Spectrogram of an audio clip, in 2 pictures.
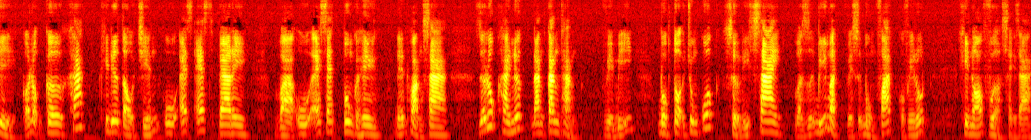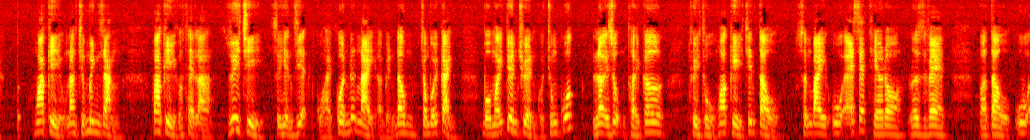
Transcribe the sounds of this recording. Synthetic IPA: i˨˩kɔ˨˦ɗə̰˧˨wŋ͡mkəː˧xaː˦˥k̚xi˧ɗɨ˧ət̪ə˨˩wt͡ɕi˨˦ənʔu˧ʔɛ˦˥sʔɛ˦˥sɓa˧ɾi˧ | vaː˨˩ʔu˧ʔɛ˦˥s̚ʔɛ˦˥t̚pu˧ŋ͡mkə˨˧˩ɦi˧ɗe˨˦nhwaː˨˩ŋsaː˧ | zɨ̰˧˥lʊ˦˥k̚haː˧jnɨ˦˥ək̚ɗaː˧ŋka˧ŋt̪ʰa˧˩ŋ | vi˨˩mḭ˧˥ | ɓu˨˩k̚t̪o̰˧˨jt͡ɕʊ˧ŋ͡mku˦˥ək̚sɨ˧˩li˨˦saː˧jvaː˨˩zɨ̰˧˥ɓi˨˦mə˨˩t̚ve˨˩sɨ̰˧˨ɓʊ˨˩ŋ͡mfaː˦˥t̚ku˧˩əvi˧ɾu˦˥t̚ | xi˧nɔ˨˦vɨ˨˩əsa˧˩jzaː˧hwaː˧ki˨˩kʊ̰˧˥ŋ͡mɗaː˧ŋt͡ɕɨ˨˦mï˧ŋ̟za˨˩ŋ | hwaː˧ki˨˩kɔ˨˦t̪ʰe˧˩laː˨˩zwi˧t͡ɕi˨˩sɨ̰˧˨hḭ˧˨ənzḭ˧˨ənku˧˩haː˨˩jkwə˧nːɨ˦˥ək̚na˨˩jʔəː˧˩ɓi˧˩ənɗə˧wŋ͡mt͡ɕɔ˧wŋ͡mɓo˨˦jka˧˩jŋ̟ | ɓo̰˧˨ma˨˦jt̪wi˧ənt͡ɕwi˨˩ənku˧˩ət͡ɕʊ˧ŋ͡mku˦˥ək̚lə̰ː˧˨jzʊ̰˧˨ŋ͡mt̪ʰəː˨˩jkəː˧ | t̪ʰwi˧˩t̪ʰu˧˩ɦwaː˧ki˨˩t͡ɕe˧nt̪ə˨˩w | sə˧nɓa˧jʔu˧ʔɛ˦˥ɛ˦˥t̚t̪ʰe˧ɗɔ˧lo˧zvɛ˧ | vaː˨˩t̪ə˨˩wʔu˧

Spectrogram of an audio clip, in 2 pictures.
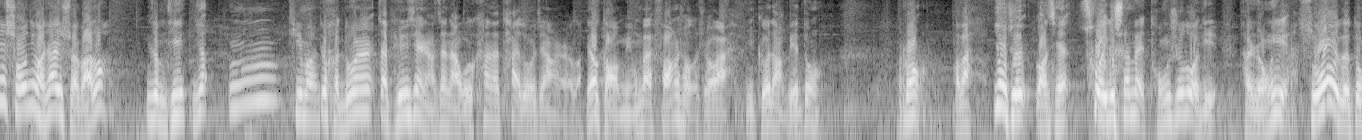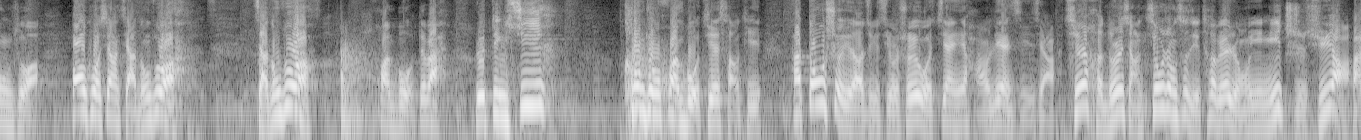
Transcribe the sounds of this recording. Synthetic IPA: ʂ̩˧˥ʊ˧ni˧˥˩ʈ͡ʂɑ˥i˥˩ʂwe˨˩ɪwa˧˥nlə˧ | ni˧˥t͡sə˨˩mə˧t̪ʰi˧˥ni˨˩ʈ͡ʂɛ˥d̪ə˧n̩˥˩t̪ʰi˧˥mə˧jʊxə˨˩nt̪wɔ˥ɻə˧˥nt͡sa˥˩ɪpʰe˧˥t͡ɕŋɕ̬jɛ˥˩nʈ͡ʂʰɑ˨˩ŋt͡sa˥˩ɪna˧˥wɔ˨˩t͡ɕo˥˧˥n˥˧t̪ʰa˥˩ɪt̪wɔ˥ʈ͡ʂɤ˥˧jɑ̰˥˩ŋə̰˞˧˥lə̰˧ni˧˩jʊkɑ˨˩ʊmi˧˥ŋba˥˧ɪfɑ˧˥ŋʂo˨˩ʊd̪ə˦ʂɻxa̰˩ni˨˩kɤ˧˥t̪ɑ˨˩ŋpjɛ˧˥t̪ʊ˥˩ŋ | fʊ˥ŋxɑ˧˥ʊba˧ | jo˥˩ʊt̪ʰwe˧˥ɪwɑ˨˩ŋt͡ɕʰjɛ˧˥nt͡sʰwɔ˥˩i˧˥ɡə˧ʂə˥npe˥˩ɪt̪ʰʊ˧˥ŋʂ̬ɻ̩˧˥lwɔ˥˧t͡ɕ̪i˧˩xə˨˩nɻʊ˧˥ŋi˥˩swɔ˧˥jo˨˩ʊd̪ə˦t̪ʊ˥˧ŋt͡swɔ˥˩ | pɑ˥ʊkʰwɔ˥˧ɕjɑ˥˩ŋt͡ɕja˨˩t̪ʊ˥ŋt͡swɔ˥˩ | t͡ɕja˨˩t̪ʊ˥˧ŋt͡swɔ˥˩ | xwa˥˧npu˥˩t̪we˥˩ɪbɐ˩˥˩t̪i˨˩ŋɕi˥ | kʰʊ˥ŋʈ͡ʂʊ˥ŋxwa˥˧npu˥˩t͡ɕi˧˥ɕɑ˨˩ʊt̪ʰi˧˥ | t̪ʰa˥t̪o˥ʊʂɤ˥˧t͡ɕi˥˧t̪ɑ˥˧ʊʈ͡ʂɤ˥˩ɡə˩t͡ɕi˥wswɔ˧˥i˧˥wɔ˨˩t͡ɕjɛ˥˧ni˧˥xɑ˨˩ʊjɑ˥˧ljɛ˥˧nɕi˨˩ḭ˧˥ɕja̰˥˩t͡ɕʰi˧˥ʂɻ̩˧˥xə˨˩nt̪̬wɻə˧˥nɕjɑ˨˩ŋt͡ɕjo˥ʊʈ͡ʂɤ˥˧ŋt͡sɹ̩˥˩t͡ɕi˨˩t̪ʰɤ˥˩pjɛ˧˥ɻʊ˧˥ŋi˥˩ni˧˥ʈ͡ʂɻ̩˨˩ɕy˥jɑ˥˩ʊpa˨˩

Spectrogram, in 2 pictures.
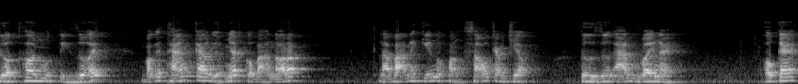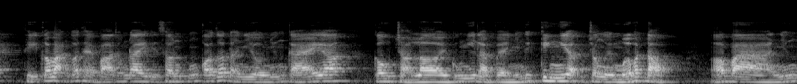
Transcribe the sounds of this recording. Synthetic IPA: ɗɨ˨˩ək̚həː˧nmo˨˩t̚t̪i˧˩zɨ̰˧˥əj | vaː˨˩kaː˨˦jt̪ʰaː˨˦ŋkaː˧wɗi˧˩əmɲə˦˥t̚ku˧˩əɓa̰ː˧˨nɗɔ˨˦ɗɔ˨˦ | laː˨˩ɓa̰ː˧˨nːɗa̰˧˥ki˨˦nɗɨ˨˩əkxwaː˧˩ŋsa˨˦wt͡ɕa˧mt͡ɕḭ˧˨əw | t̪ɨ˨˩zɨ̰˧˨ʔaː˨˦n˨˩wə˧jna˨˩j | ʔo˧wke˧t̪ʰi˨˩kaː˨˦˥ɓa̰ː˧˨nkɔ˨˦t̪ʰe˧˩vaː˨˩wt͡ɕɔ˧wŋ͡mɗə˧jt̪ʰi˨˩səː˧nkʊ̰˧˥ŋ͡mkɔ˨˦zə˦˥t̚laː˨˩ɲi˨˩əwɲɨ̰˧˥ŋkaː˨˦jkə˧wt͡ɕaː˧˩ləː˨˩jkʊ̰˧˥ŋ͡mɲɨ˧laː˨˩ve˨˩ɲɨ̰˧˥ŋkaː˨˦jkï˧ŋ̟ŋḭ˧˨əmt͡ɕɔ˧ŋɨ˨˩əjməː˨˦jɓə˦˥t̚ɗə˨˩w | ɗɔ˨˦vaː˨˩ɲɨ̰˧˥ŋ

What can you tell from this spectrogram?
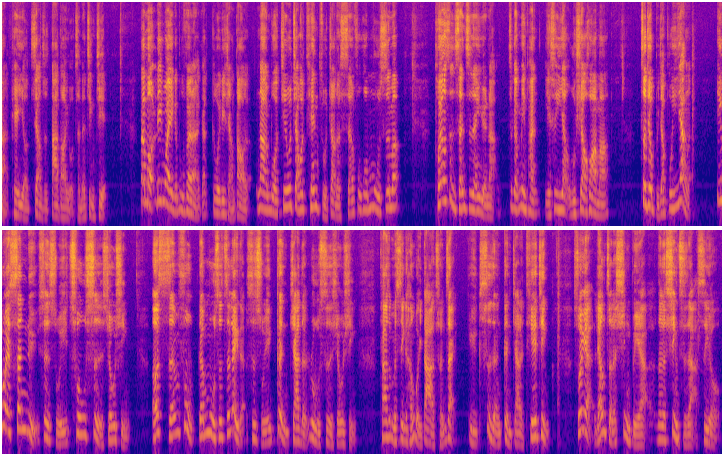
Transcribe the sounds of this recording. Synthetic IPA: kʰɤ˧˥i˧˩jo˨˩ʊʈ͡ʂɤ˥˧jɑ˥˩ŋd͡zɹ̩˨˩t̪a˥˧t̪ɑ˥˩ʊjo˨˩ʊʈ͡ʂʰə˧˥nd̪ə˨t͡ɕi˥˧ŋt͡ɕjɛ̰˥˩ | na˥˩mə˨li˥˧ŋwa˥˩ɪi˧˥ɡə˨˧p̬u˥˧fə˥˨na̰˨˩˥kɤ˥˧wt̪ʰi˥˩ɕjɑ̰˨˩ŋt̪ɑ˥˩ʊlə̰˩na˥˨wɔ˨˩t͡ɕi˥ɻu˥t͡ɕjɑ˥˧we˥˩ɪt̪ʰjɛ˥nt͡su˨˩t͡ɕjɑ˥˩ʊʈ͡ʂə˨˩ʂə˧˥nfu˥˧xwɔ˥˧mu˥˩sɹ̩˥mɐ˨ | t̪ʰʊ˧ŋjɑ˥˧ŋʂɻ̩˥˩ʂə˧˦˥nt͡s̩ʰ˧˥ɻə˧˦nɥɛ˧˥nɐ̰˨ | ʈ͡ʂɤ˥˩ɡə˩mi˥˧ŋpʰa˧˥˩njɛ˨˩ʂɻ̩˥˩i˧˥jɑ˥˩ŋu˧˥ɕy˧jɑ˥˧ʊxwa˥˩mɐ˨ | ʈ͡ʂɤ˥˧t͡ɕjo˥˩ʊpi˨˩t͡ɕjɑ˥˧ʊp̬u˥˩i˧˦jɑ˥˩ŋlə̰˩ | i˥nwe˥˩ɪʂə˦˥nly˨˩ʂɻ̩˥˩ʂu˨˩i˧˥ʈ͡ʂʰu˥ʂɻ̩˥˩ɕjo˥ʊɕḭ˧˥ŋ | ə˞˧˥ʂə˧˥nfu˥˩kə˦˥nmu˥˧s̩˥ʈ͡ʂɻ̩˥le˥˩ɪd̪ə̰˩ʂɻ̩˥˩ʂu˨˩i˧˥kə˥˩ŋt͡ɕja˥d̪ə˨ɻu˥˧ʂɹ̩˥˩ɕjo˥ʊɕḭ˧˥ŋ | t̪ʰa˥ə˥˩mə˨˩ʂɻ̩˥˩i˧˥ɡə˩ə˧˦nwe˨˩ɪt̪a˥˩d̪ə˩t͡sʰwə˧˥nt͡sa˥˩ɪ | y˨˩sɹ̩˥˩ɻə˧˥nkə˥˩ŋt͡ɕja˥ɾə˨t̪ʰjɛ˥t͡ɕi˥˩ŋ | swɔ˧˥i˨˩a̰˨ljɑ˧˥ŋʈ͡ʂɤ˨˩d̪ə˦ɕi˥˩ŋpjɛ˧˥a̰˨na˥˩ɡə˩ɕi˥˩ŋt͡s̩ʰ˧˥ɐ̰˨ʂɻ̩˥˩jo˨˩˦ʊ

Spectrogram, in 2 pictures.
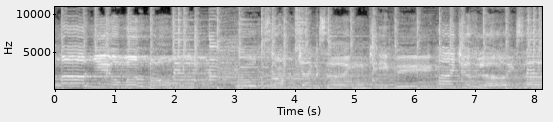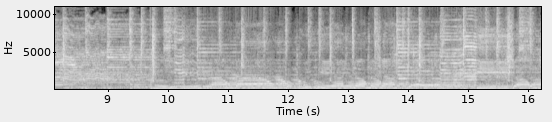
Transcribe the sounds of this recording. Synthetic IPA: ha˧˦ɲi˧əwməː˧˦mə˧˩w | ku˨˩ək̚sə˧˦wŋ͡mt͡ɕa˧jŋ̟za˧˩jŋ̟t͡ɕḭ˧˥ve˨˩ | haː˧jt͡ɕɨ˧˦ələː˧˨jsa˧ | ŋɨ˨˩əjvi˨˩əlaː˨˦wɗaː˧wkɔ˨˩ŋɨ˨˩əjki˧˦ət͡ɕə˧˦wŋ͡mt͡ɕaː˧˩ŋzɛ˧˩˨ | xi˧ | t͡ɕə˧˦wŋ͡m

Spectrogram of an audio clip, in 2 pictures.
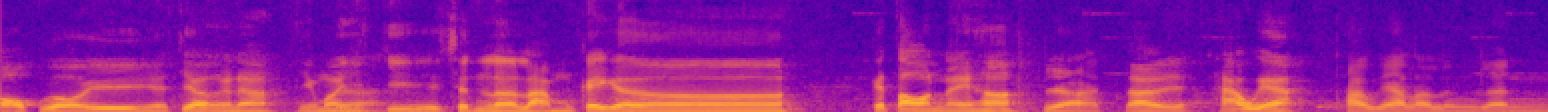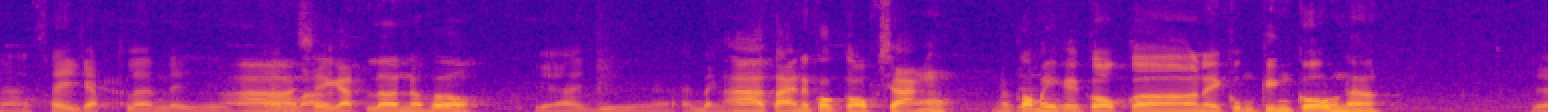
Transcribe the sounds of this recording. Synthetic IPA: ko˨˩t̚ɣo˨˩jt͡ɕəː˧ŋa˨˩naː˨˩ɲɨ˧ŋmaː˨˩˨t͡ɕḭ˧˩sï˧ŋ̟laː˨˩laː˨˩mːo˨˩t̚kaː˨˦jəː˧ | kaː˨˦jt̪ɔ˧nːa˨˩jɦaː˧˩aː˧˨laː˨˩t̪ʰaː˨˦wɣaː˧t̪ʰaː˨˦wɣaː˧laː˨˩lɨ˨˩ŋle˧nː˧sa˧jɣa˨˩t̚le˧nɗə˨˦jaː˨˩˧sa˧jɣa˨˩t̚le˧nːɔ˨˦faː˨˦jhə˧wŋ͡m | za̰ː˧˨zɨ˨˦˨ʔaː˨˩t̪a̰ː˧˨jnɔ˨˦kɔ˨˦ko˨˩t̚sa̰˧˩ŋ | nɔ˨˦kɔ˨˦mə˨˦jkaː˨˦jko˨˩t̚ʔəː˧˩na˨˩jkʊ̰˧˥ŋ͡mki˧ənko˨˦naː˨˧˦

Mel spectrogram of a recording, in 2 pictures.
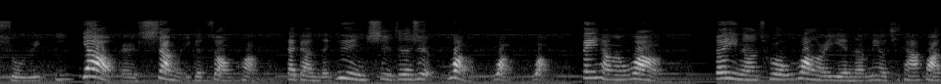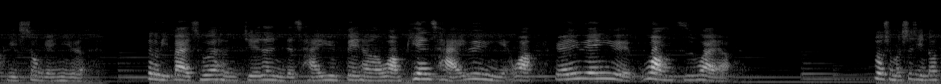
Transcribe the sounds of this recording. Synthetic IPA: ʂu˨˩y˧˥i˧˥jɑ˥˩ʊʔə˞˨˩˥ʂɑ˥˩ŋd̪ə˩i˧˥ɡə˧ʈ͡ʂwɑ˥˧ŋkʰwɑ˥˩ŋ | t̪a˥˩ɪpjɑ˨˩ʊni˨˩d̪ə˦y˥˧nʂɻ̩˥˩ʈ͡ʂə˥nd̪ə˨˩ʂ̬ɻ̩˥˧wɑ˥˧ŋwɑ˥˩ŋ | wɑ̰˥˩ŋ | fe˥ɪʈ͡ʂʰɑ˧˥ŋd̪ə˧wɑ˥˩ŋ | sɔ˧˥i˨˩nə˦ʈ͡ʂʰu˧˥lə˧wɑ˥˩ŋə˞˧˥jɛ˧˥nnə˧me˧˥ɪjo˨˩ʊt͡ɕʰi˧˥t̪ʰa˥xwa˥˩kʰɤ˧˥i˨˩sɤ˥˩ŋke˧˥ɪni˨˩lə˦ | ʈ͡ʂɤ˥˩ɡə˩li˨˩pa˥˩ɪt͡sʰu˧˥we˧˥ɪxə˨˩nt͡ɕɥɛ˧˥d̪ə˧ni˨˩d̪ə˦t͡sʰa˧˥ɪy˥˩nfe˥ɪʈ͡ʂʰɑ˧˥ŋd̪ə˧wɑ˥˩ŋpʰjɛ˥nt͡sʰa˧˥ɪy˥˩njɛ̰˨˩wɑ˥˩ŋɻə˧˥nɥɛ˧˥nɥɛ˨˩wɑ˥˩ŋt͡sɹɻ̩˥wa˥˩ɪɐ̰˩ | t͡swɔ˥˩ʂə˧˥mə˧ʂɻ̩˥˩t͡ɕʰi˨ŋt̪o˥

